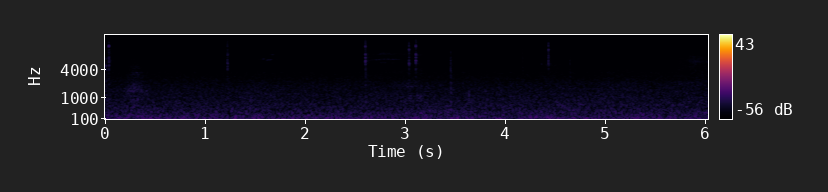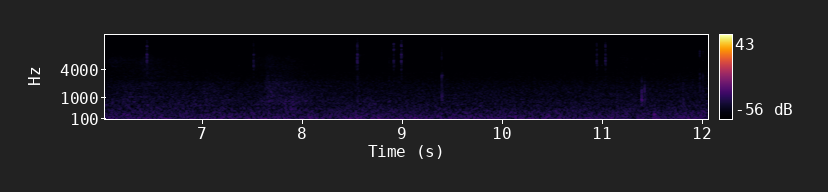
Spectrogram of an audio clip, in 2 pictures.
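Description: Faint computer mouse clicks, a dozen or so at irregular intervals, some in quick pairs, over a low steady room hiss.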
